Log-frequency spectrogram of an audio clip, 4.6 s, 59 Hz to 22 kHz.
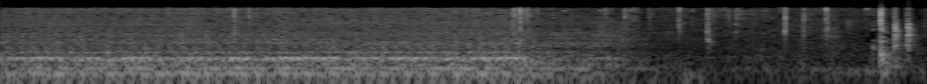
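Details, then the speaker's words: Buick Regal with a swapped-in 4.6 engine and wrong serpentine belt: engine revs up and drops back with a fairly even knock about four a second; the owner says it's not the engine but a bent flywheel. "If people ever heard that, man, probably wondering what that was. Think the engine knocking, the engine not knocking. It's the flywheel bent on it."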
